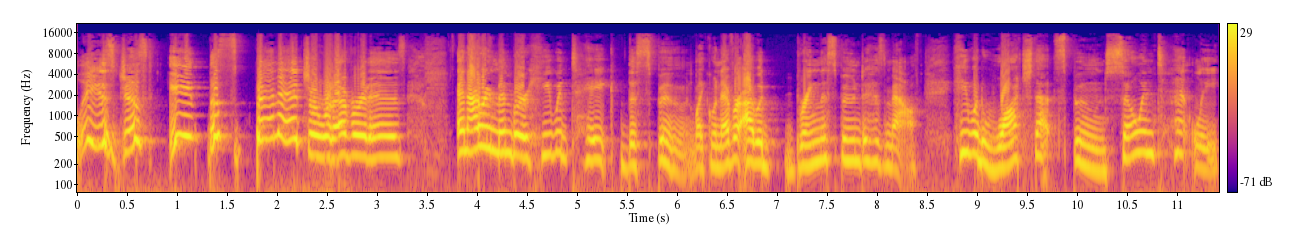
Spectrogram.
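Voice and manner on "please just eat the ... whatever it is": mock very high, tearful, crying begging voice. A mother retells pleading with her baby son to eat, retelling crying while pleading. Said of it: "and I'm like crying".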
